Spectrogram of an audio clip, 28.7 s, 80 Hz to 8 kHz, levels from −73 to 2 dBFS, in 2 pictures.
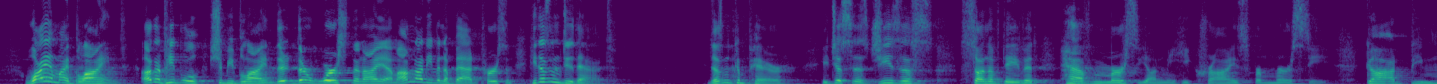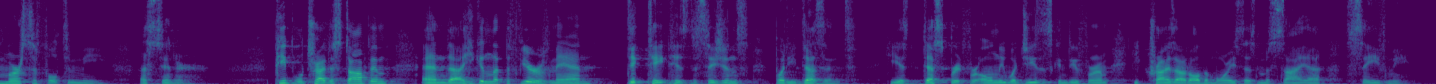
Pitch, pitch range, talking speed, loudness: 140 Hz, 115-175 Hz, 190 wpm, -27 LUFS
